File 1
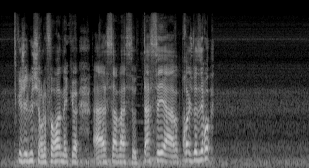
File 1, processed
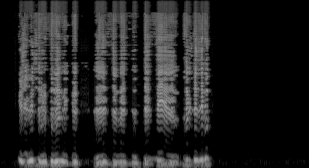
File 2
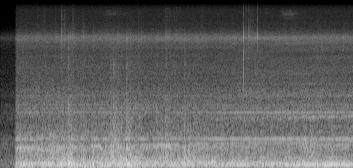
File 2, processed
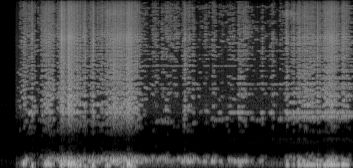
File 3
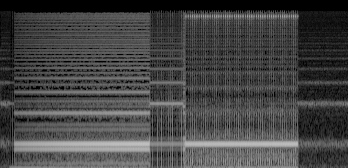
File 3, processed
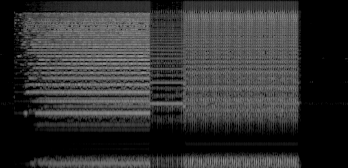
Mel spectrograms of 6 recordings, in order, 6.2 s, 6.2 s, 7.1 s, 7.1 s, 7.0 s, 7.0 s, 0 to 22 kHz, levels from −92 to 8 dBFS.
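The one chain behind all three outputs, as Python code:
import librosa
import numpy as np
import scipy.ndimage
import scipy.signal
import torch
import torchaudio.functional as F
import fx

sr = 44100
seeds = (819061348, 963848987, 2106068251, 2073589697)

y = fx.envelope_flatten(x, sr, power=0.3)
y = scipy.signal.sosfilt(scipy.signal.ellip(3, 1.0, 50, [200.0, 1500.0], 'bandstop', fs=sr, output='sos'), y)
y = fx.noise_reduce_blind(y, sr, reduce_db=29)
y = scipy.signal.sosfilt(scipy.signal.butter(2, 54.0, 'highpass', fs=sr, output='sos'), y)
y = y * librosa.db_to_amplitude(-6.5)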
